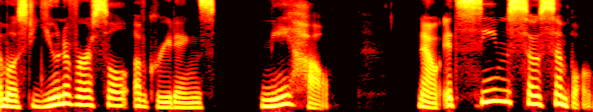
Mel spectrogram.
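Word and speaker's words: 好: The second character is hao, pronounced hao, which means good or well or fine.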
